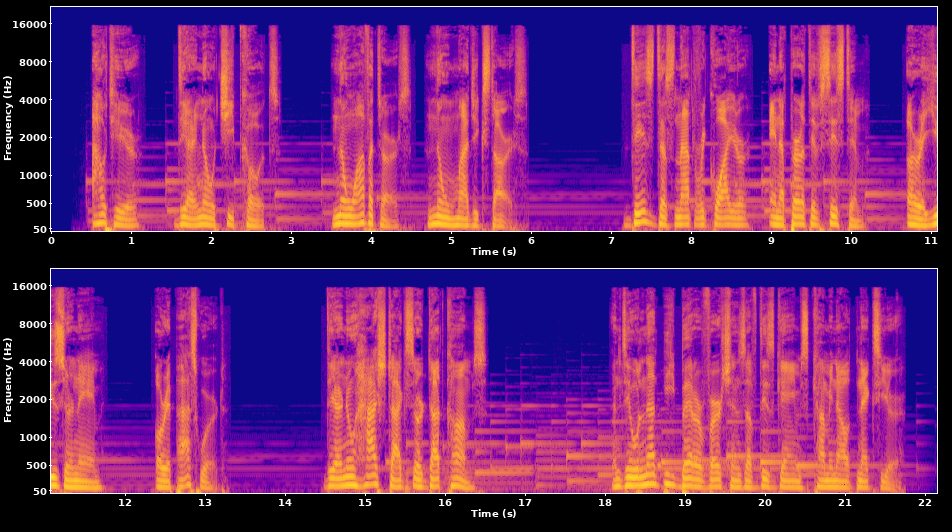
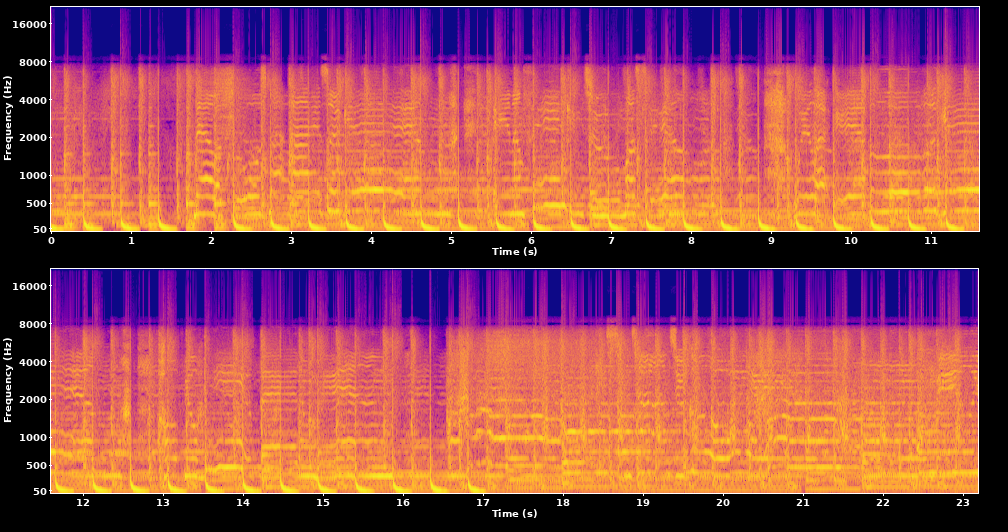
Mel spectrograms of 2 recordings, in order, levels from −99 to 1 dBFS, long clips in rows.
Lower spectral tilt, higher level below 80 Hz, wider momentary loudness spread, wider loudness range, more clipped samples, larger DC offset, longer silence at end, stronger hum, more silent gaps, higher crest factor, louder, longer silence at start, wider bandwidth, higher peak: about the same, -4 dB/octave vs -5 dB/octave; second, -34 dBFS vs -12 dBFS; first, 16 LU vs 3 LU; first, 4 LU vs 1 LU; second, under 0.1% vs 2%; neither; first, 0.45 s vs 0 s; neither; neither; first, 16 dB vs 6 dB; second, -14 LUFS vs -7 LUFS; first, 0.45 s vs 0 s; first, 16 kHz vs 9 kHz; about the same, 0 dBFS vs 0 dBFS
